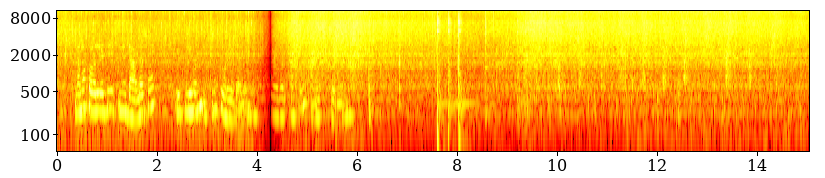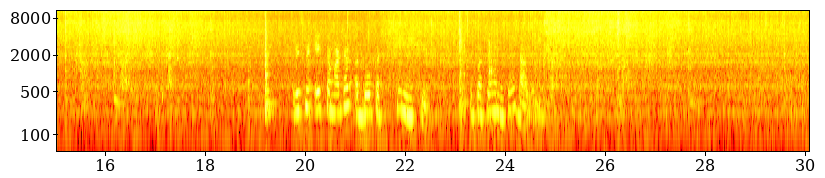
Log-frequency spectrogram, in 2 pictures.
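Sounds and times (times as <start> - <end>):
spice paste sizzling in oil: 0.0 - 30.0
spatula clinking on pan: 7.6 - 8.3
spatula scraping pan: 8.5 - 18.2, 24.6 - 27.9.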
